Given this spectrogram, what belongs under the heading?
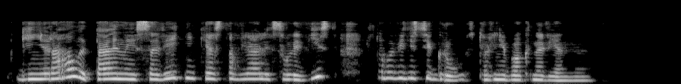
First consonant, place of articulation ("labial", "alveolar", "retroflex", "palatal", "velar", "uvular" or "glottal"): velar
